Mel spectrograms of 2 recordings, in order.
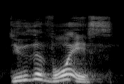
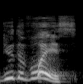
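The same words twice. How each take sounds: First: Mock shouted request. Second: Very high, insistent shout; louder demand. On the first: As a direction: call it out over the music. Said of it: "And she was like". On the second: Retold or imitated. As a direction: shout it again over loud music. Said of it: "And she's like".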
